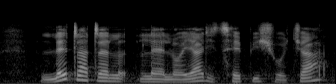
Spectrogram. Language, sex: Northern Sotho, male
